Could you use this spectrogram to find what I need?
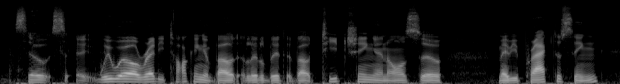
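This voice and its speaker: An unremarkable speaking voice talks at a moderate pace with ordinary pitch variation, recorded very cleanly against a silent background. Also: man, fairly low pitch for a man. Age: young. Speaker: podcast host, young saxophonist. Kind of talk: moderated interview.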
